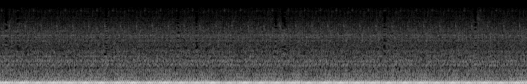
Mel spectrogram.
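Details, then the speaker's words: Subaru Impreza boxer engine rebuilt with SOHC heads, first start after over 2 years, warming up before thermostat opens: steady even low rumble, no knocks, misses or ticks; very low load on scan tool, check engine light on. Normal idle. "So I'm going to let it sit and idle for a little while, let some of this stuff smoke off, try and get the thermostat to open up, make sure my coolant's topped right up, and then I think we'll call it a day."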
